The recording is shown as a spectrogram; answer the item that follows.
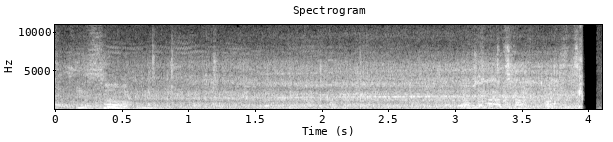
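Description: Indistinct voices of people talking quietly over a steady hiss of background noise with a low hum underneath.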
